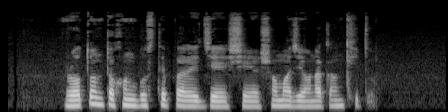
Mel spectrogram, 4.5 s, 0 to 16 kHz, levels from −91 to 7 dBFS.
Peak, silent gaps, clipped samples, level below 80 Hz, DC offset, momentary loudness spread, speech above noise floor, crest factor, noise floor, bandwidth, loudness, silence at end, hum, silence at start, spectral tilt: -2 dBFS; none; under 0.1%; -70 dBFS; under 0.1%; 11 LU; 43 dB; 20 dB; -64 dBFS; 11 kHz; -21 LUFS; 0.9 s; none; 0.65 s; -7 dB/octave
